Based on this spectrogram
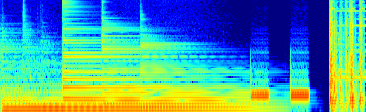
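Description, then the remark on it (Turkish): A Gigaset cordless DECT telephone rings in a home in Turkey with a bright electronic melody of layered sustained tones, then two short beeps and a brief burst of noisy sound at the end, clear. “Türkiye'de her evde bir gigaset çalıyor.”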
